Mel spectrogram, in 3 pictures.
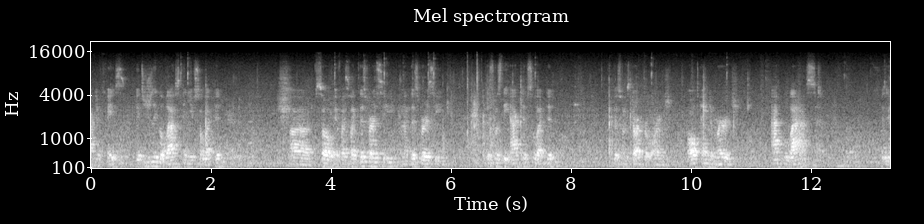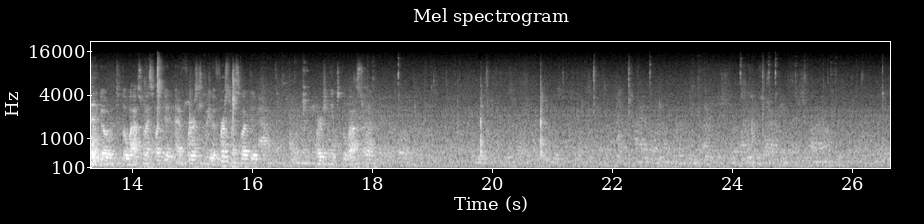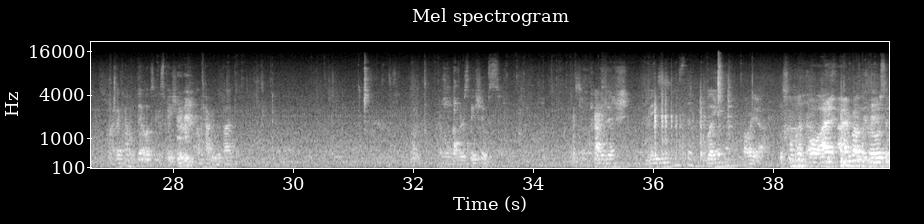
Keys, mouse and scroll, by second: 2.5 shift+middle click, 2.8 middle click, 2.8 scroll up 1, 3.4 shift+middle click, 3.5 scroll up 2, 4.1-4.4 scroll up 1, 5.2 1, 5.7 shift+click, 10.0 shift+click, 10.1 alt+m, 18.0 middle click, 19.8 scroll down 1, 20.7 shift+middle click, 21.6 middle click, 21.9 shift+middle click, 21.9-22.5 scroll down 1, 22.5-23.3 scroll down 1, 23.3 middle click, 23.6 middle click, 24.2 middle click, 24.7 1, 24.8 middle click, 25.8 middle click, 25.9-26.3 scroll down 1, 26.3 scroll up 1, 26.9 middle click, 28.8 middle click, 28.9 scroll down 1, 29.3 middle click, 29.3 scroll, 29.8 Tab, 30.6 Tab, 32.0 shift+middle click, 34.0 middle click, 35.0 shift+middle click, 35.5 middle click.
